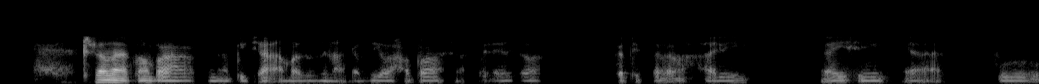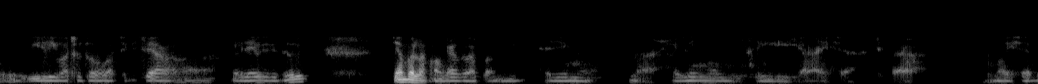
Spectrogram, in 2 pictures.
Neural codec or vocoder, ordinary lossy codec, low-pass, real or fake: codec, 24 kHz, 3 kbps, HILCodec; Opus, 16 kbps; 3.6 kHz; fake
